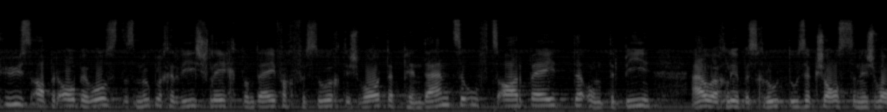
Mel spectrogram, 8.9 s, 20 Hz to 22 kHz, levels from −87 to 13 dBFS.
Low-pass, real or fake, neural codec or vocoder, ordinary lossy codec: none; real; none; none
